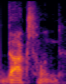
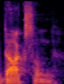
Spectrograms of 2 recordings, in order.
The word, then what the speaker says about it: dachshund: I don't speak German my understanding of it is dachshund do you have a dachshund or dachshund if you wanted to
